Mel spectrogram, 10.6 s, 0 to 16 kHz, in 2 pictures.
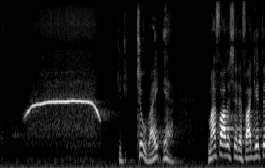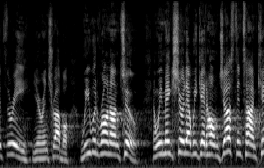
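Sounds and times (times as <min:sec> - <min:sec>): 
loud sharp human whistle from a father summoning his kids: 0:00.4 - 0:02.3
speech: 0:02.4 - 0:03.6, 0:04.2 - 0:10.5.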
